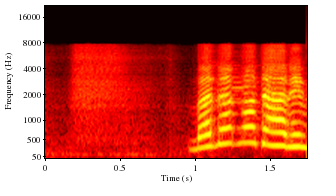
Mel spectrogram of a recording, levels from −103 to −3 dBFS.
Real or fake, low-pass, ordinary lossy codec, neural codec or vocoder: fake; none; none; codec, 16 kHz, 0.2 kbps, FocalCodec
